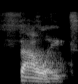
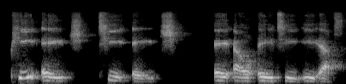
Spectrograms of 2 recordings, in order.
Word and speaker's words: phthalates: next chemical is called phthalates and it's spelled p-h-t-h-a-l-a-t-e-s it's the one you don't want to get on a spelling bee phthalates that starts with a p but you don't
